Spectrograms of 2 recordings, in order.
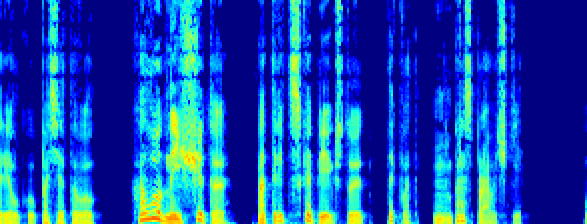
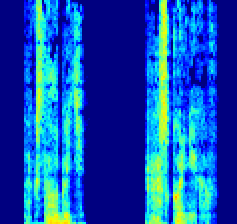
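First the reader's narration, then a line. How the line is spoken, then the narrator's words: Whisper. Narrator (Russian): шепнул Александр Григорьевич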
